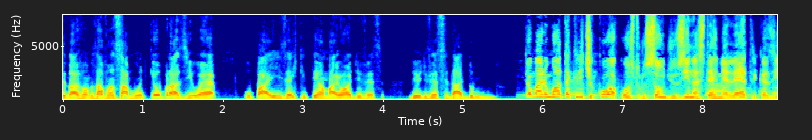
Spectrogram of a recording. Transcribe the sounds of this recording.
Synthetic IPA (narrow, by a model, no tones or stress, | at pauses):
ɪnɔzvɐ̃mʊzavɐ̃saɾmũj̃t̪ʊ̥kɪʊbɾaziwɛ | ʊpaizaikɪt̪ẽj̃ɐmajɔɾd͡ʒives | biod͡ʒiveɾsid̪ad͡ʒɪd̪ʊmũnd̪ʊ | t̪ewmaɾjumɔt̪ɐkɾit͡ʃikowɐkõst̪ɾusɐ̃w̃d͡ʒɪuzĩnɐst̪ɛɾmelɛt̪ɾikɐz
